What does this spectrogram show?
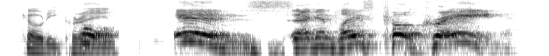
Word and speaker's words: Cochrane: It'd just be Cody or Cochrane. Cody Crane.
